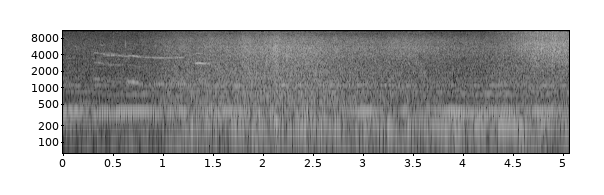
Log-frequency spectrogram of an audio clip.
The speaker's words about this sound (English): I'm here in Kodiak Island. Wind's blowing, it's overcast.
